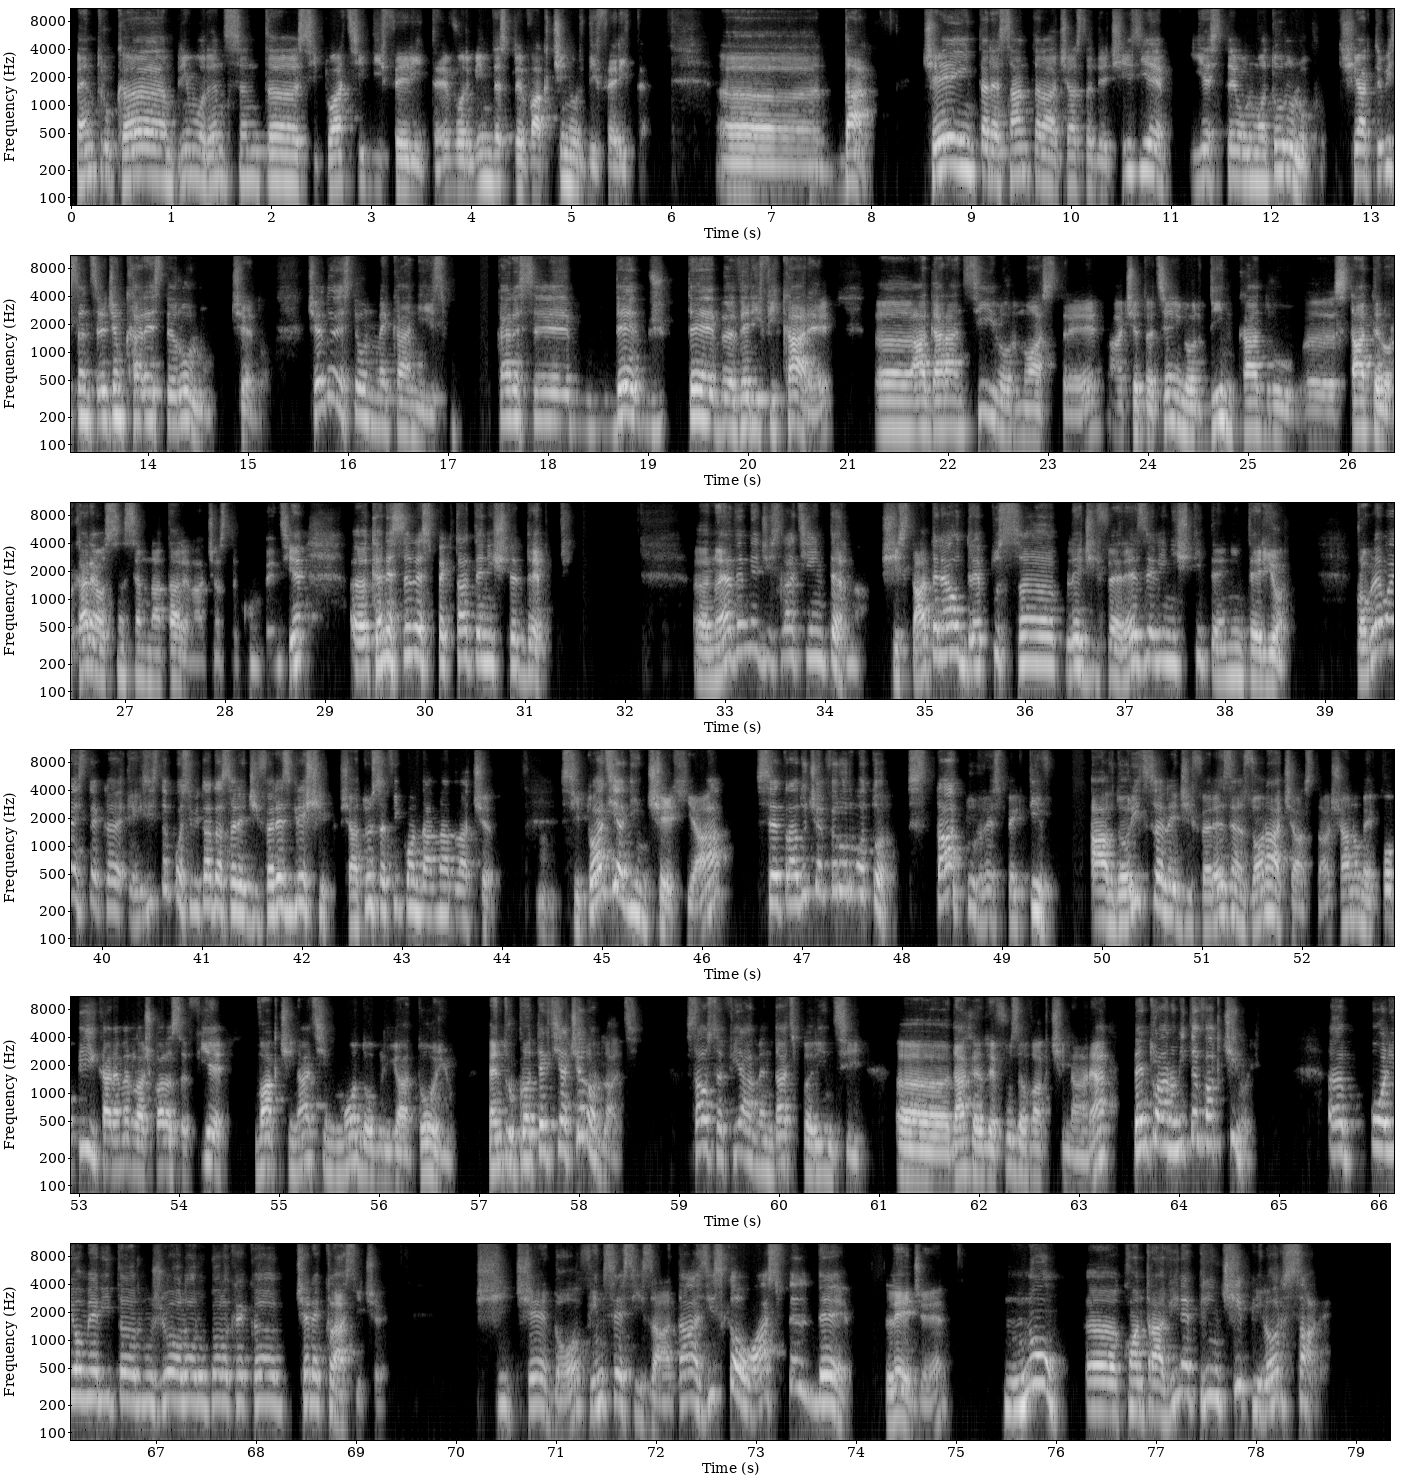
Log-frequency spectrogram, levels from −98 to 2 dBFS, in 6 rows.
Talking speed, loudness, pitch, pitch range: 115 wpm, -25 LUFS, 185 Hz, 150-220 Hz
